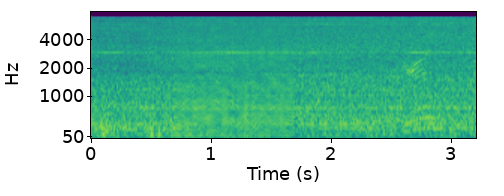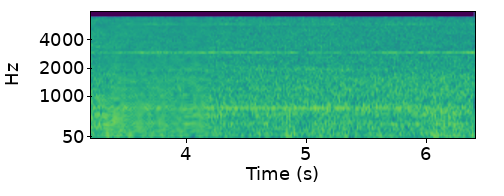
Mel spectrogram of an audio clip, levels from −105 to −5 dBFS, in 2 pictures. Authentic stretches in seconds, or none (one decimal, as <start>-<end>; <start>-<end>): 0.0-0.7; 1.7-3.3; 4.2-6.4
